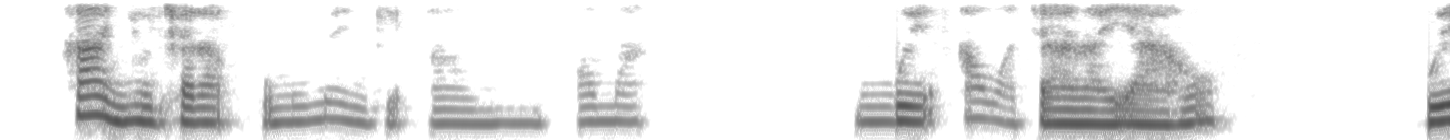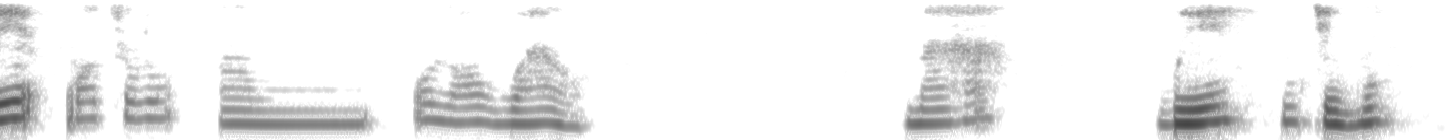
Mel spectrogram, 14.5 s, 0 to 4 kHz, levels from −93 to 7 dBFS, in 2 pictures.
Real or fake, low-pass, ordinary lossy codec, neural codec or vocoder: real; 3.6 kHz; none; none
